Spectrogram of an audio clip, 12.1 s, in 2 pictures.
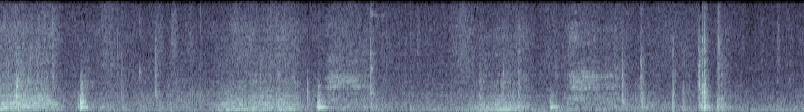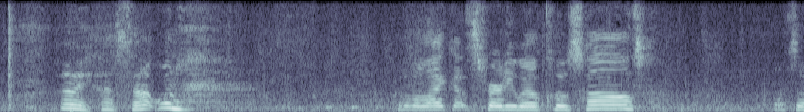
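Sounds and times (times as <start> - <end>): rope hauled swishing: 0.0 - 0.5
water noise: 0.0 - 12.0
wind: 0.0 - 12.0.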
